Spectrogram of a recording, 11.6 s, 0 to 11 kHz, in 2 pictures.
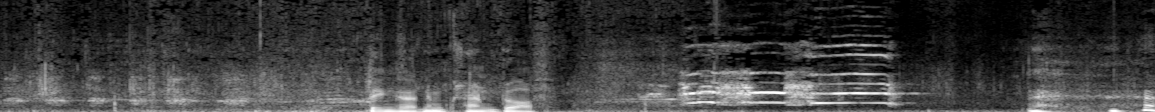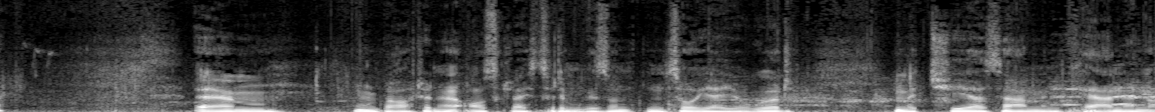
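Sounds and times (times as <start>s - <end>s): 
speech: 1.8s - 2.9s, 5.2s - 5.9s, 6.8s - 11.5s
rooster crowing: 3.2s - 4.7s, 11.0s - 11.5s
laughter: 5.1s - 6.0s.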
